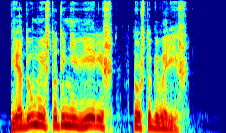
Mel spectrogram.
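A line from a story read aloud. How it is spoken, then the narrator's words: Very calm reply. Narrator (Russian): Лидия ответила очень спокойно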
